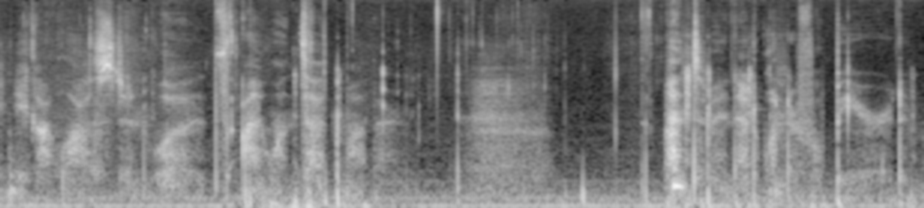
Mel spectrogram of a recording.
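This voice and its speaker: A young woman whispering in a breathy, intimate ASMR style, softly reading and chatting. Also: slow. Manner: soft, intimate narration with casual asides. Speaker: ASMR reader.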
